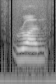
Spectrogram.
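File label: "ruan", Chinese, tone 1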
